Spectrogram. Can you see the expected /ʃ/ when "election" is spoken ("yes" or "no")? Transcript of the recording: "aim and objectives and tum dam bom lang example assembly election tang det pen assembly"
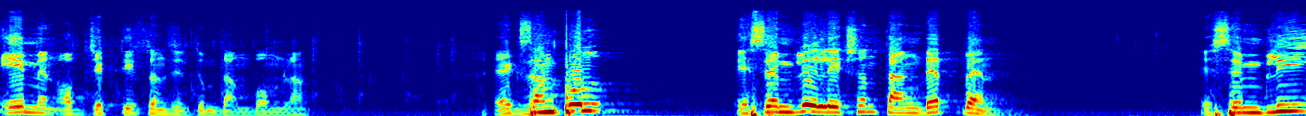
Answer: no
